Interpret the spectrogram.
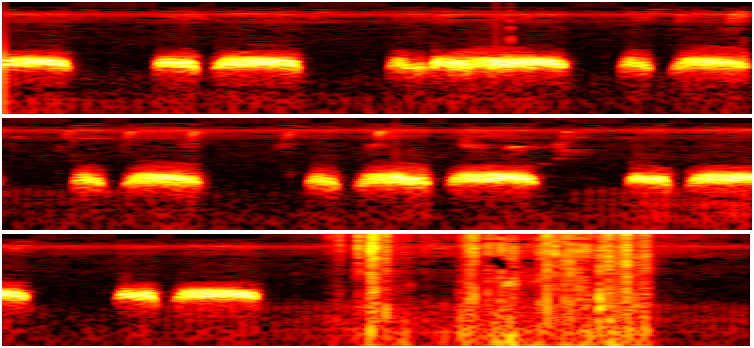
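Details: Female spotted dove of the Malaysian type calling to rouse a male, giving mellow two-part coos, a clipped note then a longer one, repeated in a loose series about once a second, ending in a burst of rough handling noise.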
